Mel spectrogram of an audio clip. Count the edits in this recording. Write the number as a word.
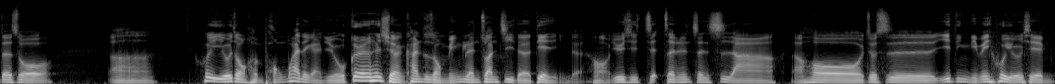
one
